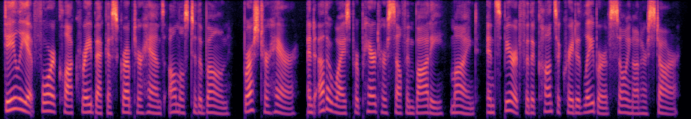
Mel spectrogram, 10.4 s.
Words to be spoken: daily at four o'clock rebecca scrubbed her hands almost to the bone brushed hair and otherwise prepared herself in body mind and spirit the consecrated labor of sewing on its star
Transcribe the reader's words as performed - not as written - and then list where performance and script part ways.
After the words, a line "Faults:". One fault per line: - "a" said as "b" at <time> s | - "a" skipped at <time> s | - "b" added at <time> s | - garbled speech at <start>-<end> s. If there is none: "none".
daily at four o'clock rebecca scrubbed her hands almost to the bone brushed her hair and otherwise prepared herself in body mind and spirit for the consecrated labor of sewing on her star
Faults:
- "her" added at 3.9 s
- "for" added at 7.8 s
- "its" said as "her" at 9.6 s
